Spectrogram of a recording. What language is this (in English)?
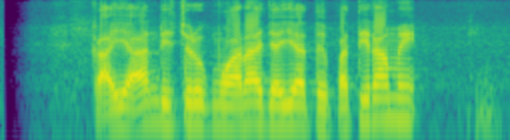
Sundanese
